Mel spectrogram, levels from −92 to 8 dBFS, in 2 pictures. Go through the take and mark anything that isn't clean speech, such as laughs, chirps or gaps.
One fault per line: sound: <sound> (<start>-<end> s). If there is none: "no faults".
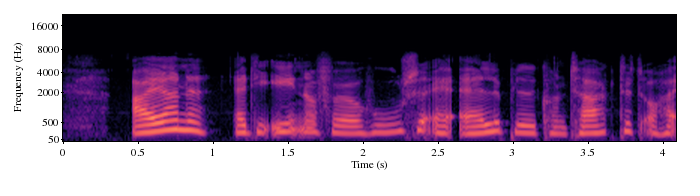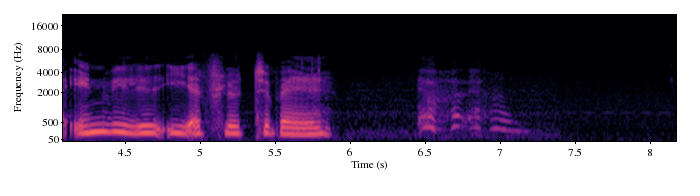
sound: cough (6.4-7.2 s)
